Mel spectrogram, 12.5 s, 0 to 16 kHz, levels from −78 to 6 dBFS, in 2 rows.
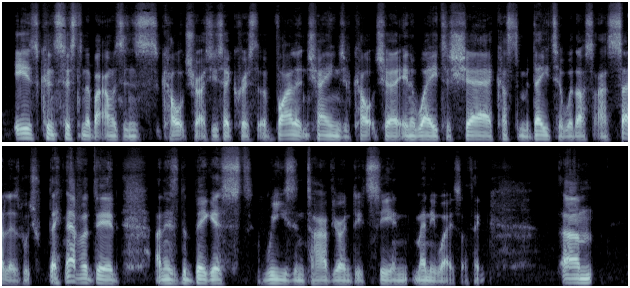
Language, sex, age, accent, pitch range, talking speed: English, male, 20-39, British, 85-95 Hz, 215 wpm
